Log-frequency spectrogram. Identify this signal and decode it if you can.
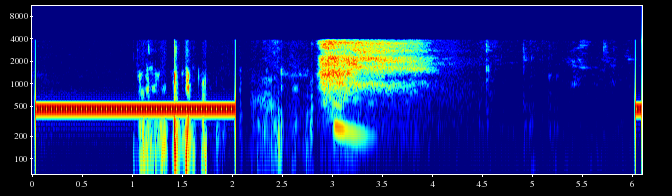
Ringback tone (North America), 440 + 480 Hz.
